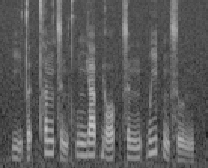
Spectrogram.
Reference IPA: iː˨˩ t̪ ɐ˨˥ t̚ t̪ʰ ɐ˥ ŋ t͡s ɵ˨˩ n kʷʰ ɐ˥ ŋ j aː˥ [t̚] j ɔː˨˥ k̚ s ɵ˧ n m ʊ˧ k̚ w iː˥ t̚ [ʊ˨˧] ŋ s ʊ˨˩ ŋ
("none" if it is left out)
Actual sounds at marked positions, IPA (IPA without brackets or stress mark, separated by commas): p̚, ʊ˨˩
